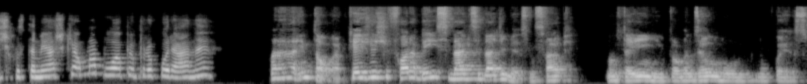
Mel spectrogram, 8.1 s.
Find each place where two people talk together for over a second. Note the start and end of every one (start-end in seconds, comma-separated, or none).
none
